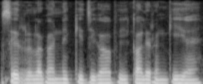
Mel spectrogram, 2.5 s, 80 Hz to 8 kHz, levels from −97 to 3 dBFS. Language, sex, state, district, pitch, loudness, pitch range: Hindi, male, Chhattisgarh, Sukma, 125 Hz, -17 LUFS, 120-130 Hz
